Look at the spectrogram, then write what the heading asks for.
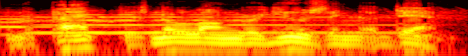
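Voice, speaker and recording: A man narrating an educational nature documentary in a measured, informative way. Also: low-pitched, dull audio, over loud music. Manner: measured, even, informative delivery. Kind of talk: scripted narration.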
